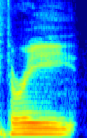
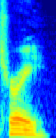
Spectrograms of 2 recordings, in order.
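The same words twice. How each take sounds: First: It is said in a Welsh accent. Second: It is said in an Irish accent. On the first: "Like the Welsh say" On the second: "It's only the Irish people that say three"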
